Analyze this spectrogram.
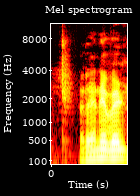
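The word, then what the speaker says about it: Rijneveld: ठीक है, नाम का स्पेलिंग थोड़ा सा अलग है, अजीब तो नहीं कहना चाहिए, अलग है। रेनेवेल्ट नाम से याद रखिए, मैरी जैसा ही नाम है, मैरिकी ल्यूकस रेनेवेल्ट।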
